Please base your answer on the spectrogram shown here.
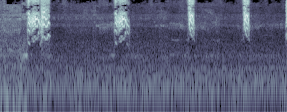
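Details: Female papa-capim seedeater call, played to excite males into singing for song tournaments: bright, high broadband chips, a double burst and a single burst followed by three short sharp notes, over a quiet background.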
